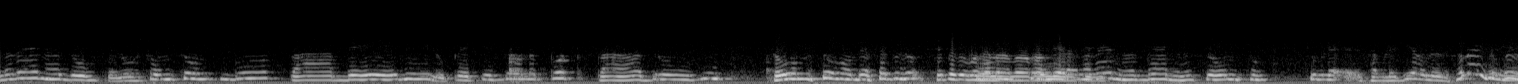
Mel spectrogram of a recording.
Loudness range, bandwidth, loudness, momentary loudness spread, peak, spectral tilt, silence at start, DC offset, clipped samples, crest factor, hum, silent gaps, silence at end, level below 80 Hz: 5 LU; 3.9 kHz; -22 LUFS; 10 LU; -6 dBFS; -11 dB/octave; 0 s; under 0.1%; under 0.1%; 16 dB; none; none; 0 s; -42 dBFS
